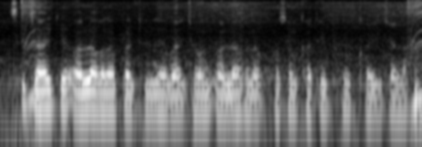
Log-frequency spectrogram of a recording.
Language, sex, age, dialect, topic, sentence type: Bhojpuri, male, 18-24, Southern / Standard, agriculture, statement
